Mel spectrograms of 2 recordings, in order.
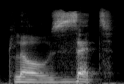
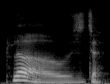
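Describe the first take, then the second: First: The ending is not a plain blended D sound. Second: The ending is a plain blended D sound. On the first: The speaker calls it wrong. "Not closed" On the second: The speaker calls it right. "Final ed is pronounced D after voiced sounds"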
